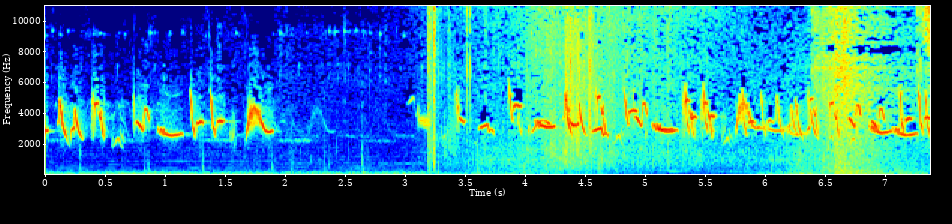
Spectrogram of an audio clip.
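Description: Bird in The Witcher 3 game, quick chirping trills in two bursts, the second busier and brighter after a sharp click, set over a soft outdoor ambience.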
